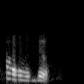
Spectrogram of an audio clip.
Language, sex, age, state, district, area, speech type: Kannada, female, 18-30, Karnataka, Dakshina Kannada, rural, conversation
